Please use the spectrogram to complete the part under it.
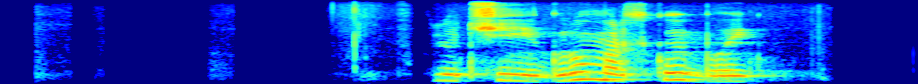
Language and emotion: Russian, neutral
